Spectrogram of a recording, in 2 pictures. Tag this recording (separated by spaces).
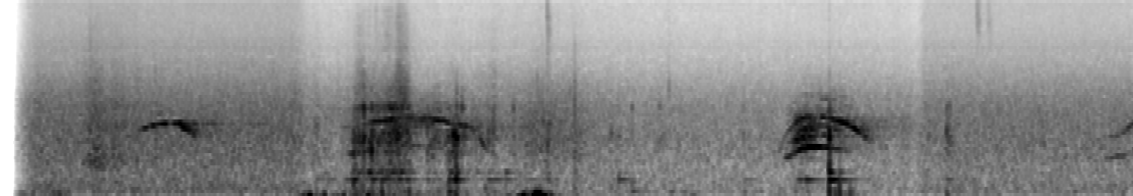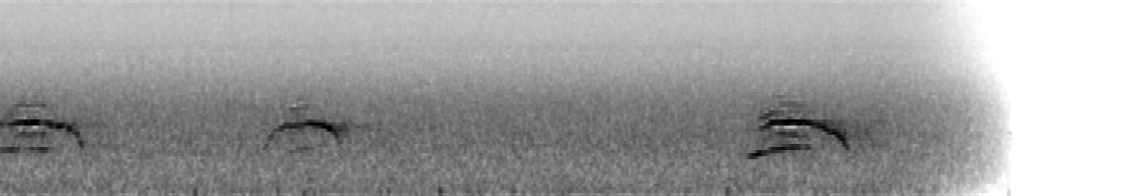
fox winter howl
